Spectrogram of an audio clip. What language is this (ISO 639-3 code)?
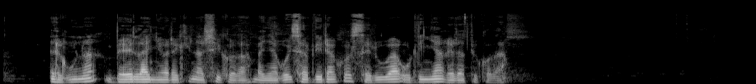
eus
